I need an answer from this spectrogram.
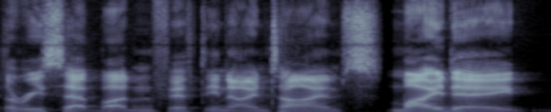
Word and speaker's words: Mydei: My day, pronounced mighty by the English dub of the game, but should definitely be pronounced my day, scales on HP, so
